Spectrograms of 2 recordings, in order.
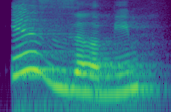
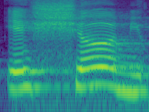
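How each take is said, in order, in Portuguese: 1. O x não soa como 'sh'. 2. O x soa como 'sh'. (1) "Como que eu pronuncio elas?" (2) "aqui eu não posso falar auxílio ou exame ou tóxico, tá errado"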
